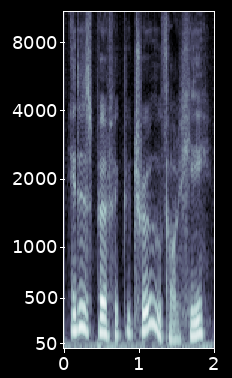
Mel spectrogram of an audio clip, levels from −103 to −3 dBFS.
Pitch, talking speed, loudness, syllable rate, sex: 150 Hz, 180 wpm, -17 LUFS, 4.4 syllables/s, male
